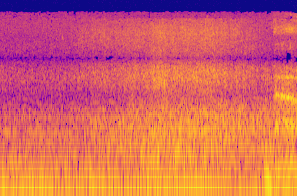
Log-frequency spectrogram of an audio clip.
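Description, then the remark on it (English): Ocean surf washes onto a beach in a steady, unbroken roar of hissing water, with a soft low drone humming beneath and no voices. “You will be more relaxed than you have ever been before because you are on the beach.”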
